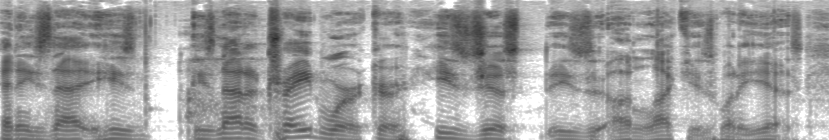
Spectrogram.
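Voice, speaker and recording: A man with an American accent talks at a fairly quick clip, his fairly low voice swinging very widely in pitch and catching on vocal fry. The recording is very clean, with a silent background. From northern Michigan (Traverse City). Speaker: radio show guest. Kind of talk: casual chat.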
